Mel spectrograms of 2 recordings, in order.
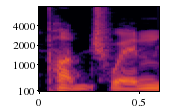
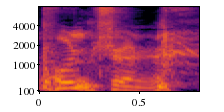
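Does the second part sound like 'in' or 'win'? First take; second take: win; in. First: The second part is said as a clear 'win'. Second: The second part is said as a short 'in'. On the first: This is the intended name. The speaker calls it right. "I think it's supposed to sound like punch win because it's penguin" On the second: This is how the title screen says it. The speaker calls it wrong. "it sounds more like punchin on the title screen"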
